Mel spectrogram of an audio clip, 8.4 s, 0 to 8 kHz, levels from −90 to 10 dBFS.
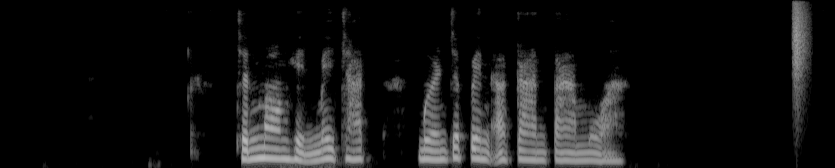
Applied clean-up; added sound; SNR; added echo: none; Rattle (instrument); -1 dB; none.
